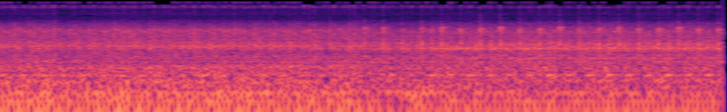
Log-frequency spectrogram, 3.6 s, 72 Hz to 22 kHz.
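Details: Volvo road roller diesel at idle with a hard, uneven knock about three per second that stops when cylinder two is cut out. Cylinder two valve clearances were about 3 mm; its injector was found to need repair, and after its repair the knock went away.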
